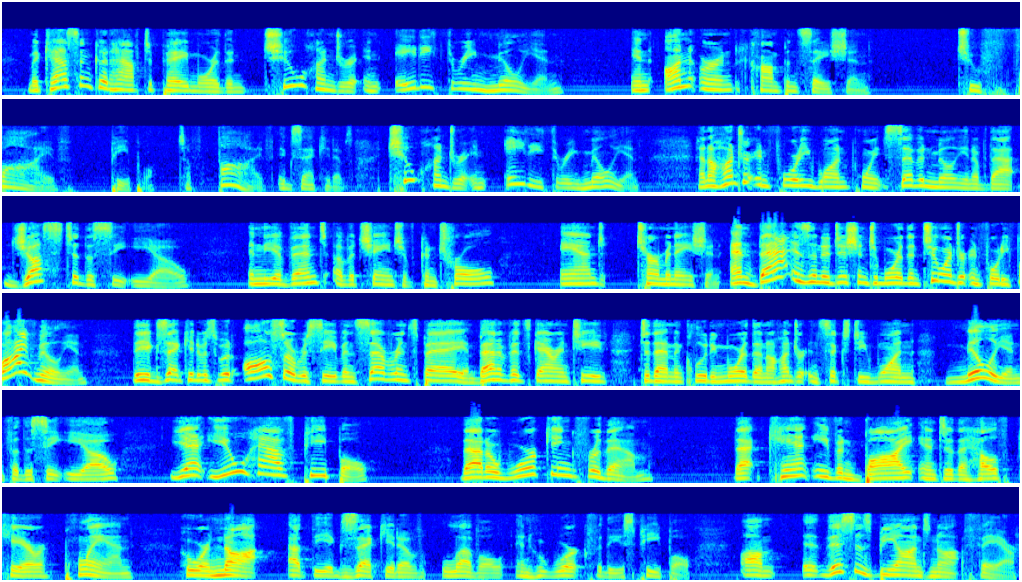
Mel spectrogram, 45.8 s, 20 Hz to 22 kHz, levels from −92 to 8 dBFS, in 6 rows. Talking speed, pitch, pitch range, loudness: 140 wpm, 175 Hz, 150-210 Hz, -26 LUFS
